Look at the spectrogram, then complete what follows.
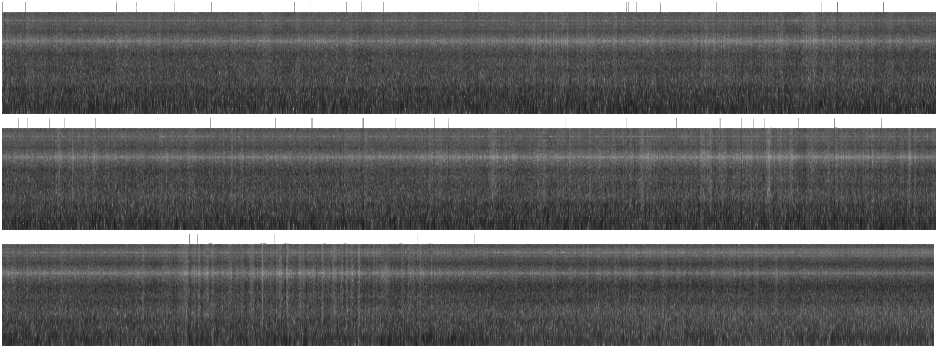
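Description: Race car at speed heard from its onboard camera: a loud, steady rush of wind buffeting the microphone over the car's running engine and road noise.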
